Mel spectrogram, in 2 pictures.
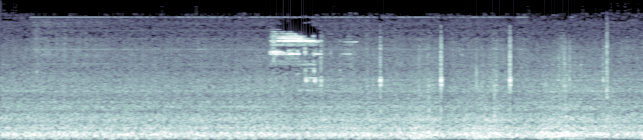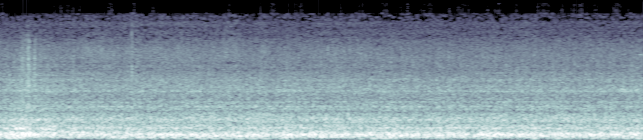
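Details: Petrol engine that suddenly lost power while driving: rough, uneven, lumpy idle with jumping revs; misfire persisted after new spark plugs, so a dead ignition coil was blamed and a replacement bought.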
